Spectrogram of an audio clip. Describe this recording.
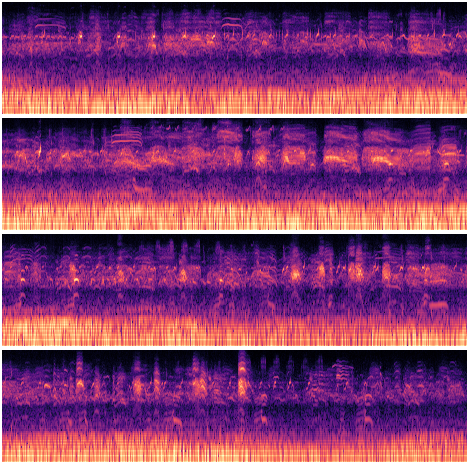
Belper's Lagoon soundscape ... RSPB Havergate Island ... fixed parabolic to cassette recorder ... bird calls ... song from ... canada goose ... shelduck ... chiffchaff ... avocet ... lapwing ... oystercatcher ... redshank ... ringed plover ... black-headed gull ... herring gull ... back ground noise from planes ... distant ships ...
